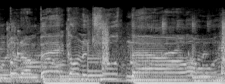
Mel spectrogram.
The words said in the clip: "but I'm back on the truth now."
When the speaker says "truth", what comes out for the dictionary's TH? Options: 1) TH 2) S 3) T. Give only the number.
1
